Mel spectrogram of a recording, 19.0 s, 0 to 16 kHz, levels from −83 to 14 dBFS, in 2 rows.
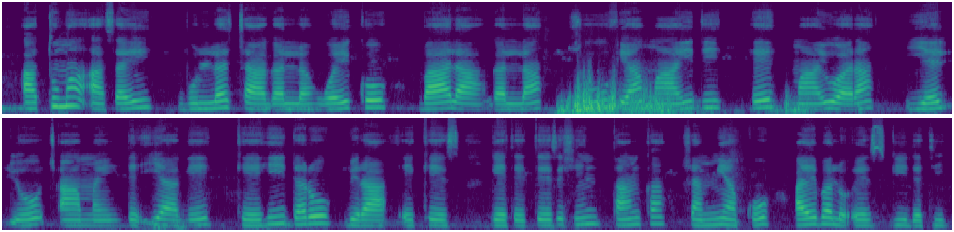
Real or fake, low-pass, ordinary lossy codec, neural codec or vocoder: real; 14.4 kHz; Opus, 24 kbps; none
